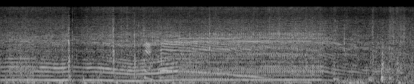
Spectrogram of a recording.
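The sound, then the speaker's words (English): A chainsaw cuts down trees, its engine holding a loud, continuous buzzing whine with only slight shifts in pitch, heard alone without talk. “You too can go to Lidl on Thursdays and buy a chainsaw.”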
